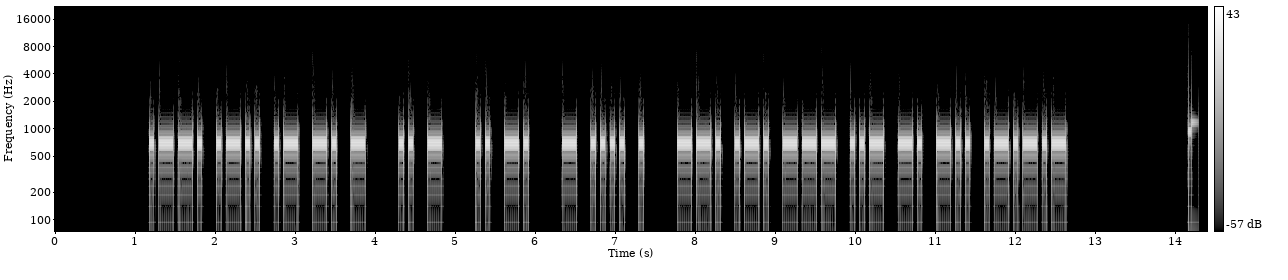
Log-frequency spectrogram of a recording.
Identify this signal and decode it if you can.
Morse code, heard as a keyed tone, about 21 wpm, 700 Hz. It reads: PLANT IT IN THE GROUND.
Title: Sentences from Top 1000 Words - Review Part 1 - 20wpm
